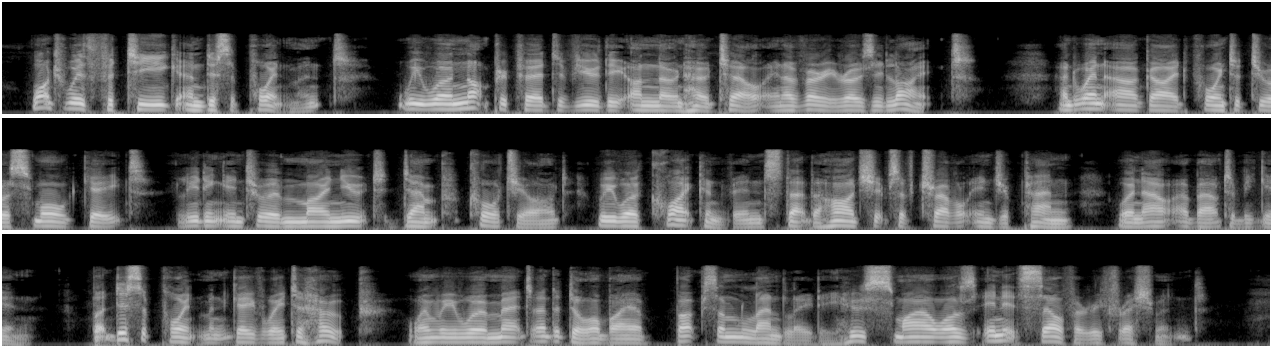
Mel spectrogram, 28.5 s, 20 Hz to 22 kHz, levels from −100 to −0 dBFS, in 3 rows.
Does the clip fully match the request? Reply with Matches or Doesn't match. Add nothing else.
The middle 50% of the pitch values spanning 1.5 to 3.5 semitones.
Matches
